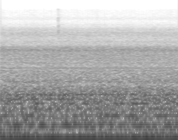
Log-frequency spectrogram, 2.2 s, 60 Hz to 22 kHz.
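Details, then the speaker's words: Duquesne R-410A condensing unit that was not cooling after another company's work, after correcting the refrigerant charge (20° superheat, head pressure below 400, subcooling below 30): an even rush of fan air over a constant low hum with no rattles or surges. It is running normally. "System's just performing much better all around. So I'm happy with that."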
